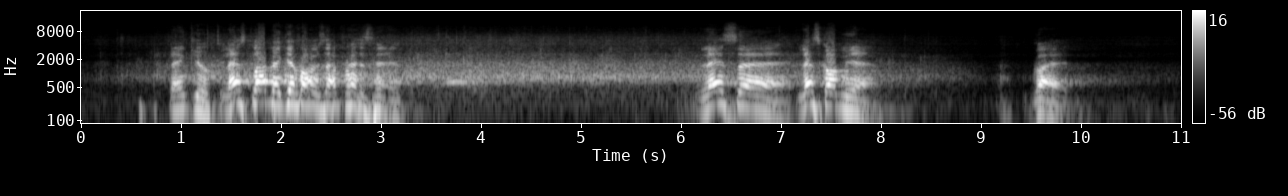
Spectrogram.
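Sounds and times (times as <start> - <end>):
crowd clapping: 0.0 - 9.0.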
